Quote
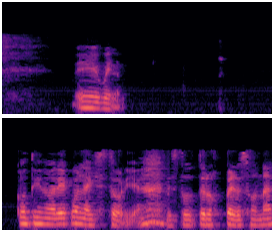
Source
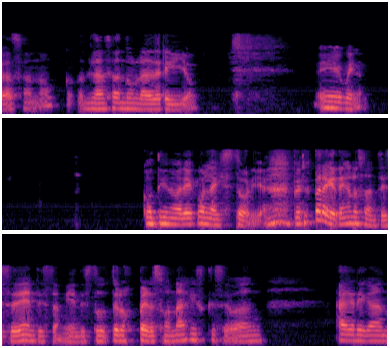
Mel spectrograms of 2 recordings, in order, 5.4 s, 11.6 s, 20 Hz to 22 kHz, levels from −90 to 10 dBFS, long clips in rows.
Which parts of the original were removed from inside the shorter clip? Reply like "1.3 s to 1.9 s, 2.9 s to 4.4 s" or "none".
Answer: 6.8 s to 8.5 s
